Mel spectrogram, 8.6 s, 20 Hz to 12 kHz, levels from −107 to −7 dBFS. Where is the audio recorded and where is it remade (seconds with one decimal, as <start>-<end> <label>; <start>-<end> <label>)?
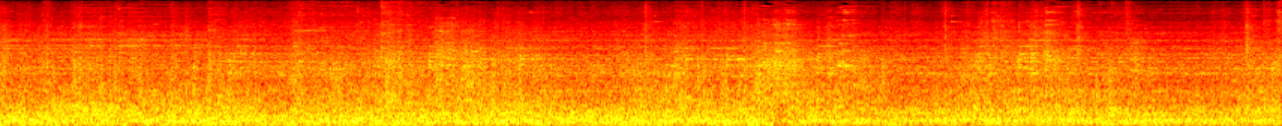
0.0-8.6 recorded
